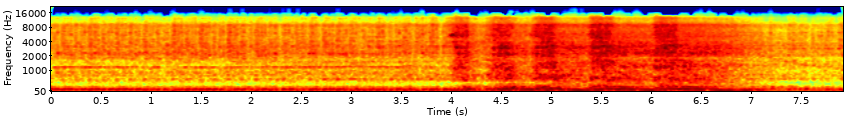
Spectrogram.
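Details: Green Porsche 914 with a newly installed 2-liter motor: steady low idle, then a smooth rev blip returning cleanly with no misses. Idle possibly low; could be idle or timing.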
